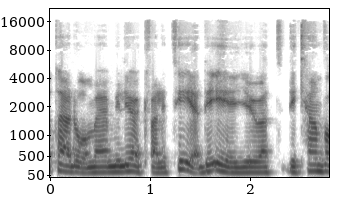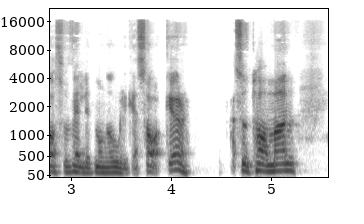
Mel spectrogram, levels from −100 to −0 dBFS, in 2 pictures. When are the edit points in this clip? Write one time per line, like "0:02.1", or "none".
0:04.5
